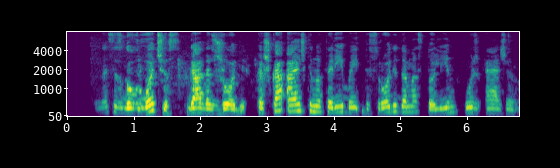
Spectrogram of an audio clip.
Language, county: Lithuanian, Tauragė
